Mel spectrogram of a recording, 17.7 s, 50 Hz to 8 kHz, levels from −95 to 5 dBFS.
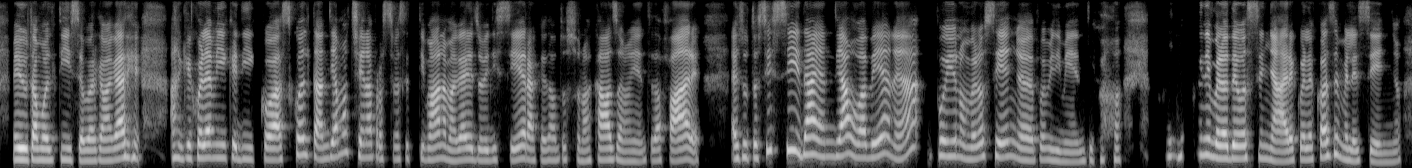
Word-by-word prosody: mi 205 - +3
aiuta 200 0 +8
moltissimo 195 -1 -2
perché 185 +1 -1
magari 220 +5 +4 0.4
anche 230 -1 -3
con 235 +1 +1
le - - +6
amiche 235 -1 +1
dico: 210 0 -5
"Ascolta 250 +8 +2
andiamo 250 +8 0
a - - -6
cena 255 -8 -3
prossima 215 -2 -11
settimana, 220 0 -2
magari 200 +1 -1
giovedì 190 0 -6
sera 200 0 -1
che 190 -1 -10
tanto 195 +2 -10
sono 200 -4 -12
a 185 - -9
casa, 200 0 0
non 175 - -9
ho - - -11
niente 175 +2 -11
da 190 +1 -5
fare." 190 +1 +4 0.4
E 220 - -1
tutto: 235 0 -4
"Sì, 235 +10 -4
sì 370 -2 +1
,dai 295 0 +6
andiamo 270 +3 +2
va 235 -1 +2
bene, 250 0 0
eh" 420 - -1
poi 270 0 -1
io 265 - -1
non 240 -4 -6
me 210 - -2
lo 235 +3 -2
segno 255 -3 -2
e 185 - -6
poi 205 - -8
mi 200 -1 -7
dimentico. 180 +2 -9 1.1
Quindi 285 0 -1
me 245 -3 +2
lo 225 0 +7
devo 220 0 +4
segnare, 190 -6 +1
quelle 205 +1 -4
cose 255 +6 0
me 220 -7 -4
le 180 -2 -3
segno 170 -1 -7
210 Hz, 195 wpm, -21 LUFS, 195-240 Hz, 1.1 s, aiuta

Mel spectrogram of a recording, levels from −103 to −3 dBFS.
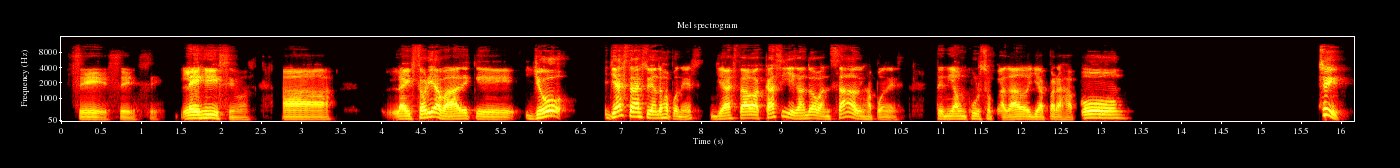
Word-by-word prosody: Sí, 90 -3 -4
sí, - - -10
sí, - - -22 0.3
lejísimos. 130 - +2 0.3
Ah, 95 -2 -2 0.6
la 110 0 +1
historia 155 - +4
va 105 +2 +3
de 120 0 -3
que 95 -3 -6
yo, 225 - +1 0.3
ya - - +4
estaba 200 -3 +3
estudiando 150 -7 0
japonés, 110 -10 -8
ya 115 +4 0
estaba 135 +2 +2
casi 205 - -1
llegando 125 -3 -1
avanzado 100 -7 -1
en - - -7
japonés, - - -12 0.4
tenía 105 0 -4
un 110 -1 -8
curso 110 -1 -9
pagado 100 0 -1
ya 95 0 -4
para - - -3
Japón 145 -1 +1 2.4
Sí. - - +4
110 Hz, 110 wpm, -22 LUFS, 95-140 Hz, 2.4 s, historia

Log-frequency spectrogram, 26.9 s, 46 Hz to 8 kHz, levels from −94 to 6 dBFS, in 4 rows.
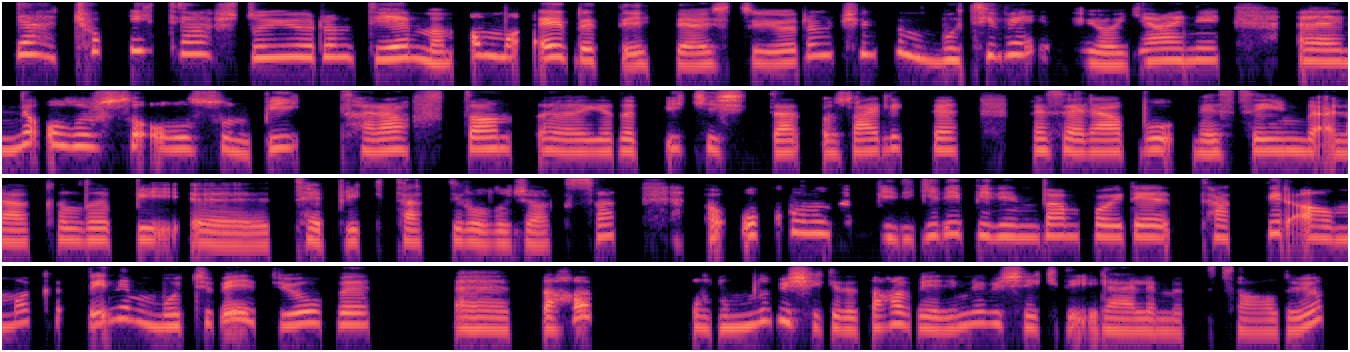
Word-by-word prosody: Ya 330 -2 +3
çok 390 - +2
ihtiyaç 340 -5 +1
duyuyorum 275 +1 +1
diyemem 240 -5 +5
ama 295 -3 +2
elbette 235 -9 +6
ihtiyaç 175 0 +1 0.2
duyuyorum. 200 +11 -1
Çünkü 330 -1 -1
motive 270 +4 0
ediyor 200 - -3
yani, 230 +2 +2 0.4
eee, 210 -1 +5
ne 210 +8 +1
olursa 260 -1 +5
olsun 210 -5 -1
bir 230 +2 +3 0.2
taraftan, 210 +2 +1 0.2
ııı, 185 -2 -1
ya 190 0 -1
da 195 - +2 0.2
bir - - -2
kişiden 180 -3 +5
özellikle 195 +4 0 0.4
mesela 190 -2 +3
bu 205 0 -1
mesleğimle 195 +3 -1
alakalı 180 +2 -1
bir, 185 -1 -1
eee, 140 -2 -2
tebrik, 170 -1 -3
takdir 170 +1 -3
olacaksa 155 +7 -3 0.6
o 240 - +2
konuda 275 -2 -3 0.3
bilgili 215 +6 -3
birinden 225 0 0
böyle 215 -1 +2
takdir 210 +6 -1
almak 200 +5 -2 0.3
beni 320 -8 +3
motive 215 -2 0
ediyor 235 0 -1
ve, 225 0 +2 0.5
eee, 170 -1 0 0.2
daha - - +3 0.5
olumlu 190 +8 -6
bir 280 - +3
şekilde 185 -8 +5
daha 230 +5 +1
verimli 180 +7 -4
bir 235 - -4
şekilde 185 -4 +1
ilerlememi 155 -2 -4 0.2
sağlıyor. 155 - -4
210 Hz, 125 wpm, -25 LUFS, 180-240 Hz, 0.6 s, elbette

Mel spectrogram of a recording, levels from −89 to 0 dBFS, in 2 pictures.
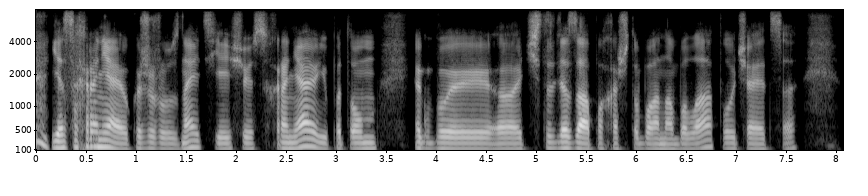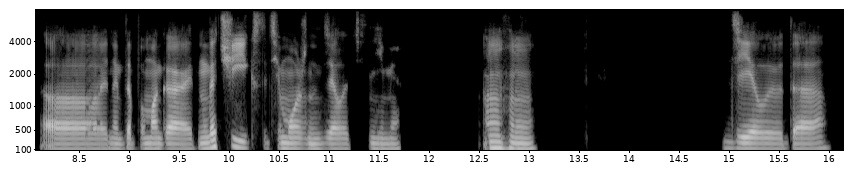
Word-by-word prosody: Я 135 0 +5
сохраняю 145 -6 +4
кожуру, 120 0 -3
знаете, 120 +3 -1
я 115 - 0
ещё 120 +1 -3
её 115 - -2
сохраняю 130 +5 +3
и - - -3
потом, 120 +1 -2 0.4
как 125 -1 -1
бы, 120 0 +2 0.7
э, - - -13
чисто 125 +3 -2
для 125 0 +4
запаха, 115 -1 +4
чтобы 115 +1 -2
она 110 -1 -1
была, 110 +7 0
получается, 110 0 -4 0.5
э, - - -11 0.6
иногда 110 0 -4
помогает. 110 -1 0
Иногда 140 +6 +3
чаи, 140 -6 +2
кстати, 120 0 -11
можно 115 -2 -1
делать 110 -1 -4
с - - -22
ними. 110 -1 -6 0.8
Мгм. 120 -2 -1 1.9
Делаю, 115 -3 -1
да. 115 +2 -2
115 Hz, 125 wpm, -24 LUFS, 110-125 Hz, 1.9 s, Я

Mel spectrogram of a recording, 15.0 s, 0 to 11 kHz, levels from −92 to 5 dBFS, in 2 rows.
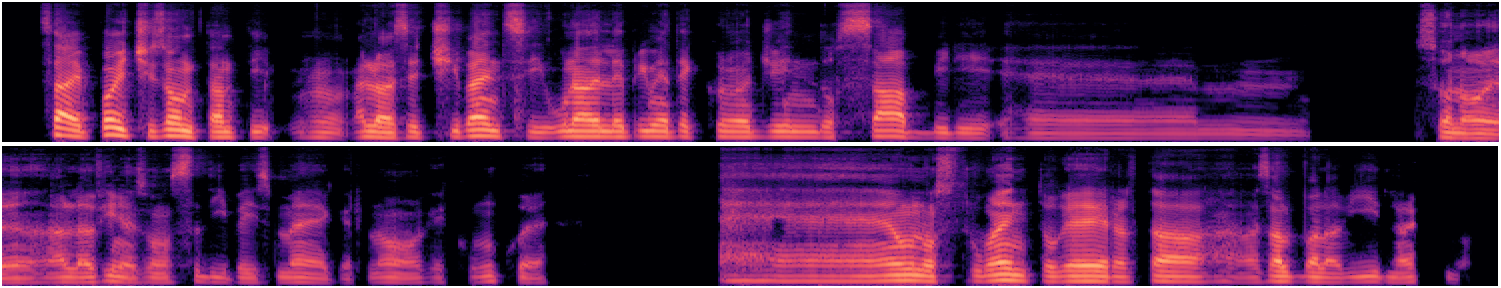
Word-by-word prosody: Sai - - +6
poi 175 -4 +6
ci 135 - -1
son 140 -3 +5
tanti, 125 -2 -2
mh, 120 -1 -12
allora 125 -1 +3
se 125 +2 -5
ci 125 - -4
pensi 140 -3 +3
una 135 +3 +3
delle 130 -1 +3
prime 135 0 0
tecnologie 130 0 -5
indossabili 120 -3 -3
ehm 100 -3 -18 0.6
sono 110 -4 -2
alla 100 +2 -5
fine 115 -5 -6
sono 100 0 -10
stati 105 +2 -8
i - - -15
pacemaker, 100 0 -10
no, 100 -1 -10
che 100 0 -24
comunque 110 -5 -15 0.8
eh 120 -1 -7
è - - +1
uno 130 -2 +4
strumento 125 +1 +1
che 120 - -2
in 120 - +5
realtà 110 -1 -2
salva 115 -2 -1
la 100 -1 -6
vita, 110 -1 -9
ecco. 105 - -17
115 Hz, 150 wpm, -18 LUFS, 105-125 Hz, 0.8 s, Sai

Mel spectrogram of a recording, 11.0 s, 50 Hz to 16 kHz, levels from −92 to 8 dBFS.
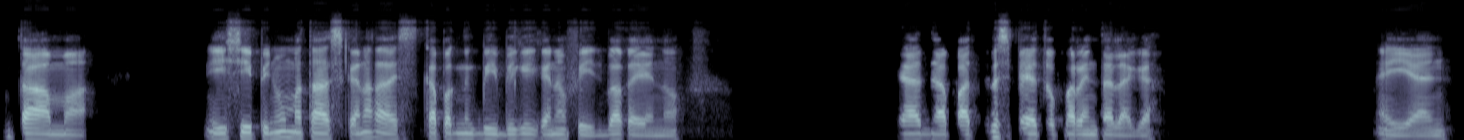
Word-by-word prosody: Tama. 115 -4 +3 0.9
Iisipin 130 +1 +2
mo 150 - -3
mataas 130 -3 +3
ka 120 - 0
na 140 - -1
kas 120 -4 0
kapag 125 -1 -1
nagbibigay 120 -1 -3
ka 110 +1 0
ng 115 - -2
feedback 110 +2 -2
eh, 100 -1 +1
'no? 95 +1 -10 1.6
Kaya 115 0 +4
dapat 115 0 0
respeto 125 -5 +2
pa 115 0 +1
rin 115 - +1
talaga. 100 -3 -1 1.7
Ayan, 100 0 0
115 Hz, 115 wpm, -25 LUFS, 105-125 Hz, 1.7 s, Kaya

